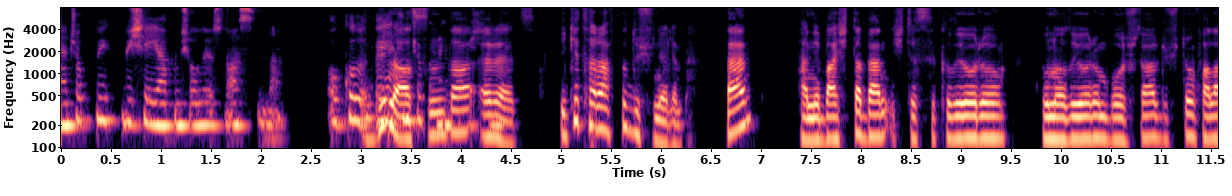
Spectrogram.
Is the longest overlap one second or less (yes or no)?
no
